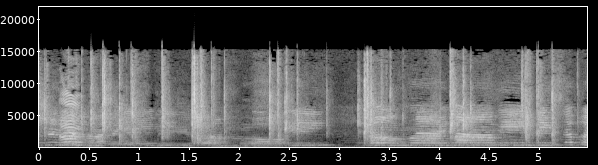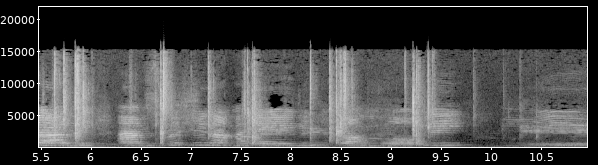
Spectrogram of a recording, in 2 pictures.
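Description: A group of young children singing a song together, clapping their hands along with it.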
